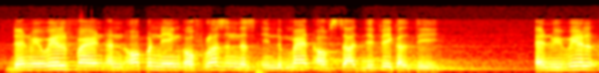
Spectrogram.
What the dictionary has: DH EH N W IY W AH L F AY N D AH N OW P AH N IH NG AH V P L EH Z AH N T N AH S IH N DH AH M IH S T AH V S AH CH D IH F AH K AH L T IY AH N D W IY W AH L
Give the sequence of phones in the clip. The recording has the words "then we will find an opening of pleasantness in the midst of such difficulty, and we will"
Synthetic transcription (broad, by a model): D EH N W IY W AH L F AY N D AH N OW P AH N IH NG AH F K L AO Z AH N N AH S IH N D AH M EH T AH F S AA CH D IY F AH K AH L T IY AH N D W IY W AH L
